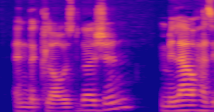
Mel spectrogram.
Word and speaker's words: μιλάω: Milao or milo. And the closed version? Milao has its accent on the end, so Μιλήσω.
